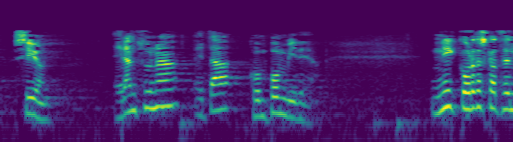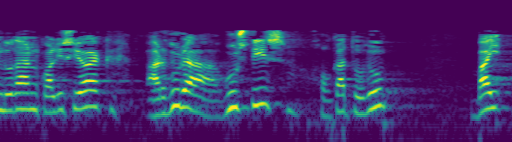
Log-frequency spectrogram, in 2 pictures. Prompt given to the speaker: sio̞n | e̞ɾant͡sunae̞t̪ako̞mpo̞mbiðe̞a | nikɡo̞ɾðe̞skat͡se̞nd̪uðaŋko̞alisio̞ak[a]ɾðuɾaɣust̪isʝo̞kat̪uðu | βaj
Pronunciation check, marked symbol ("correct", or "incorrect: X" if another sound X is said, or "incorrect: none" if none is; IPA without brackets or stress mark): correct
